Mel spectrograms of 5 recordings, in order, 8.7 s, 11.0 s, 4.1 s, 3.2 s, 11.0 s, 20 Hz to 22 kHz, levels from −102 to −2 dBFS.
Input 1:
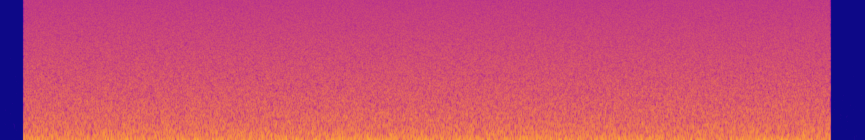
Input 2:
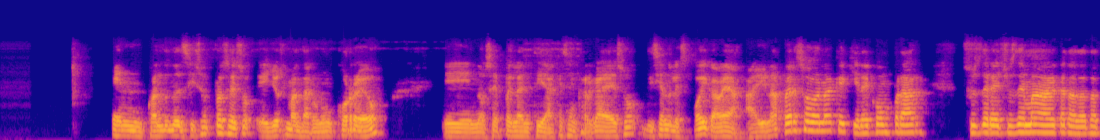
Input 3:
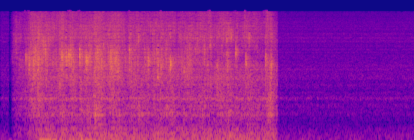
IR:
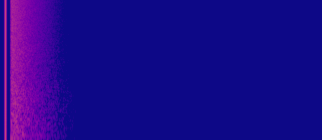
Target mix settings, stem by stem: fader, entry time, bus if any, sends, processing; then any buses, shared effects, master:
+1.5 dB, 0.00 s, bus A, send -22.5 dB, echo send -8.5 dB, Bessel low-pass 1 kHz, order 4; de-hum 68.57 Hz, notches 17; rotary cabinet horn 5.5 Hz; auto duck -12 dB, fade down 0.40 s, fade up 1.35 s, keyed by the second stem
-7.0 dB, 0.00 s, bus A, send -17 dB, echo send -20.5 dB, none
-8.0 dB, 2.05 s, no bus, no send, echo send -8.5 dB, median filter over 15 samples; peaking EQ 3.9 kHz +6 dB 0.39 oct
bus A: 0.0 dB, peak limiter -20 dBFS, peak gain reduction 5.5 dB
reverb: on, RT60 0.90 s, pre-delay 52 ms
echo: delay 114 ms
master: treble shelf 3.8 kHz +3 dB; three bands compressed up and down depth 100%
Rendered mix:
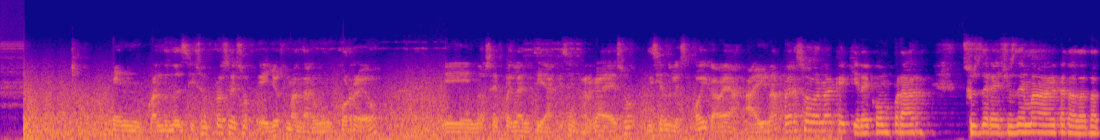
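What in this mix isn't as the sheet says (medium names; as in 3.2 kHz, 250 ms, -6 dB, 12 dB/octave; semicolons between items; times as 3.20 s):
stem 3: muted; reverb return -6.5 dB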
